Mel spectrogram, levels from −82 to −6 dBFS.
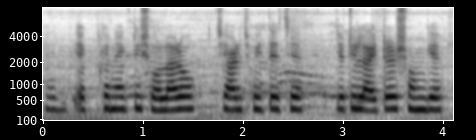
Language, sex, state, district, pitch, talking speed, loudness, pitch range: Bengali, female, Assam, Hailakandi, 295 Hz, 90 wpm, -13 LUFS, 285-300 Hz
